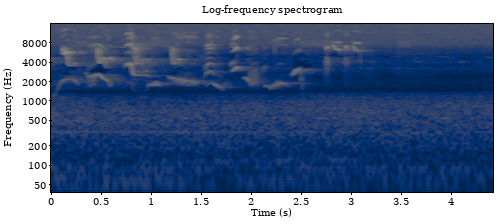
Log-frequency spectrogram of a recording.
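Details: Male Common Blackbird singing in a garden in Weener, East Frisia, far northwestern Germany, in May 2022. A rich run of fluted, warbled phrases, swooping notes and high twittery flourishes, over a steady rushing background hiss.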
